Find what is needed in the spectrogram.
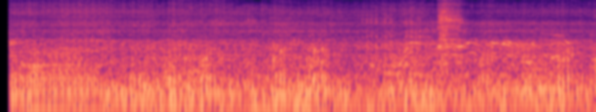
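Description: Police motorcycle engine running at low speed while the bike weaves through a tight cone course, picked up by a camera mounted on the bike. A short hiss cuts in about three seconds in.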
